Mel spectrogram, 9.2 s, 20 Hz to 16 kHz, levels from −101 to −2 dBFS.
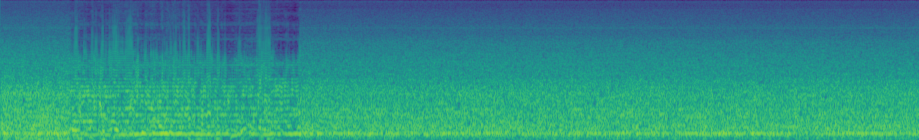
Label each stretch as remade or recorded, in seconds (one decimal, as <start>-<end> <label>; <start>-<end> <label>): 0.0-0.7 recorded; 0.7-3.0 remade; 3.0-9.2 recorded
